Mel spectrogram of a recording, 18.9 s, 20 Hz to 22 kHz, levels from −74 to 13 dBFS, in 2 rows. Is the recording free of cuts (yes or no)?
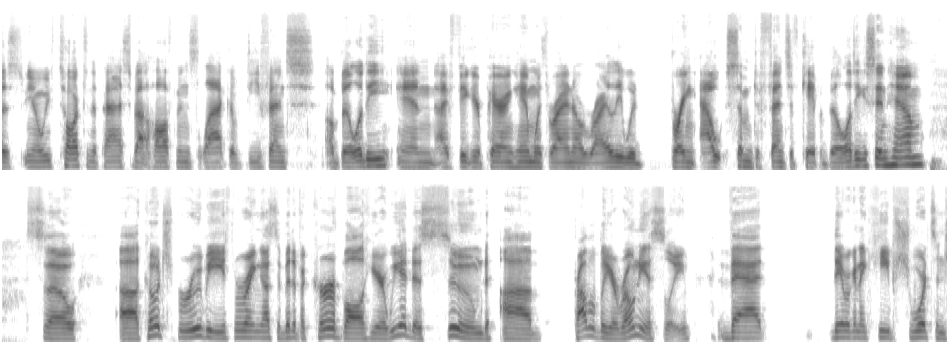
no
